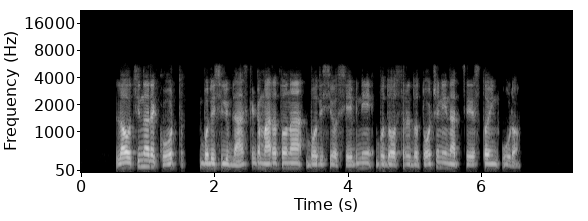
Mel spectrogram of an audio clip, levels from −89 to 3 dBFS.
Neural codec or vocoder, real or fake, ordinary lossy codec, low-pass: none; real; Opus, 32 kbps; 5.4 kHz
